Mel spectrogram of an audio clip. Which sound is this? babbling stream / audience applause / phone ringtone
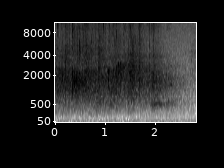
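audience applause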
